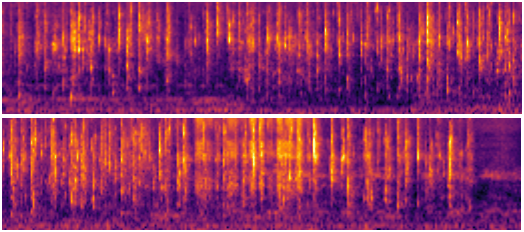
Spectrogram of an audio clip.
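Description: Water from a bathroom sink faucet trickling into the basin: a rapid, irregular patter of drops over a faint low steady hum.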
